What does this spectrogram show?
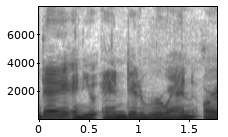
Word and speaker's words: Rouen: Day 4 is a sailing day, and you end in Rouen, or as they told us over and over on the ship, it's pronounced Roll.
